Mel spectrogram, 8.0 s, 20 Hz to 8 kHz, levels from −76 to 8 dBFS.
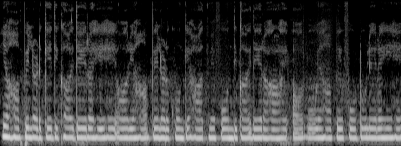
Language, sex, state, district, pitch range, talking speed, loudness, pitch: Hindi, female, Bihar, Katihar, 190-195 Hz, 200 wpm, -14 LUFS, 190 Hz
